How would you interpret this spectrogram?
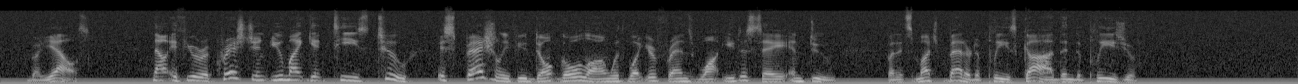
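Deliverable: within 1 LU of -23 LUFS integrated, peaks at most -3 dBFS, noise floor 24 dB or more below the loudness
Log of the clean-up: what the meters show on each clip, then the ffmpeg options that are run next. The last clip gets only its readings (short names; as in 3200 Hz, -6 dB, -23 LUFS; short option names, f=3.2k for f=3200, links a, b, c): hum 50 Hz; harmonics up to 250 Hz; hum level -30 dBFS; noise floor -32 dBFS; noise floor target -50 dBFS; loudness -26.0 LUFS; peak -12.0 dBFS; loudness target -23.0 LUFS
-> -af "bandreject=f=50:t=h:w=6,bandreject=f=100:t=h:w=6,bandreject=f=150:t=h:w=6,bandreject=f=200:t=h:w=6,bandreject=f=250:t=h:w=6"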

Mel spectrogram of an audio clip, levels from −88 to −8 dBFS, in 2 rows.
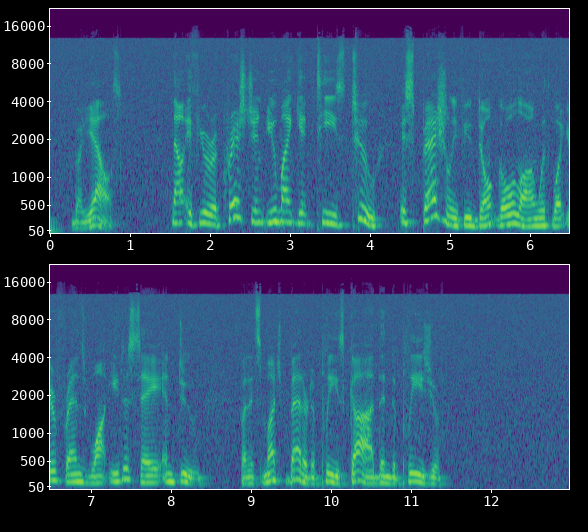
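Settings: hum none; noise floor -43 dBFS; noise floor target -50 dBFS
-> -af "afftdn=nr=7:nf=-43"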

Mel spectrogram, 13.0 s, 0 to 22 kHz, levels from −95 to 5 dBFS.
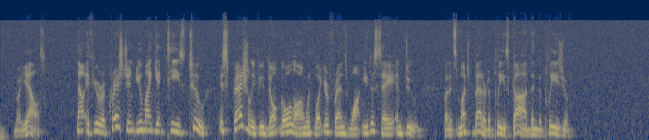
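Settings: noise floor -48 dBFS; noise floor target -50 dBFS
-> -af "afftdn=nr=6:nf=-48"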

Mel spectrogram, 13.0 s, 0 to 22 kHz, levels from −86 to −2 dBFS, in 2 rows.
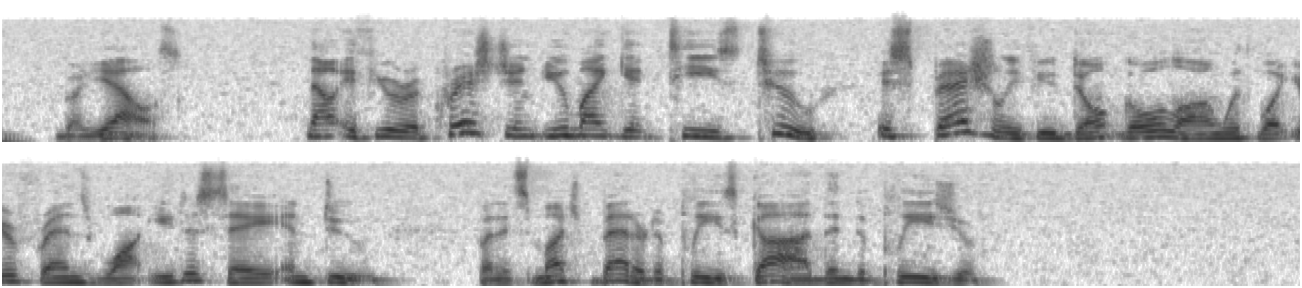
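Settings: noise floor -53 dBFS; loudness -26.0 LUFS; peak -11.5 dBFS; loudness target -23.0 LUFS
-> -af "volume=3dB"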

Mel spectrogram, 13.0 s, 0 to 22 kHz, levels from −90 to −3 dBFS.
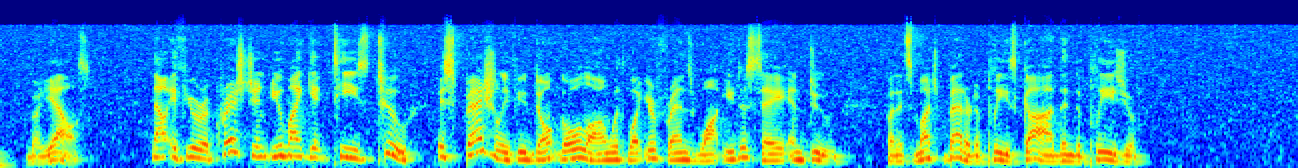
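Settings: loudness -23.0 LUFS; peak -8.5 dBFS; noise floor -50 dBFS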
